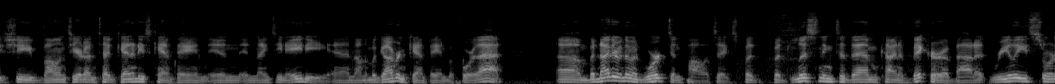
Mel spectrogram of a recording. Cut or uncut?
uncut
